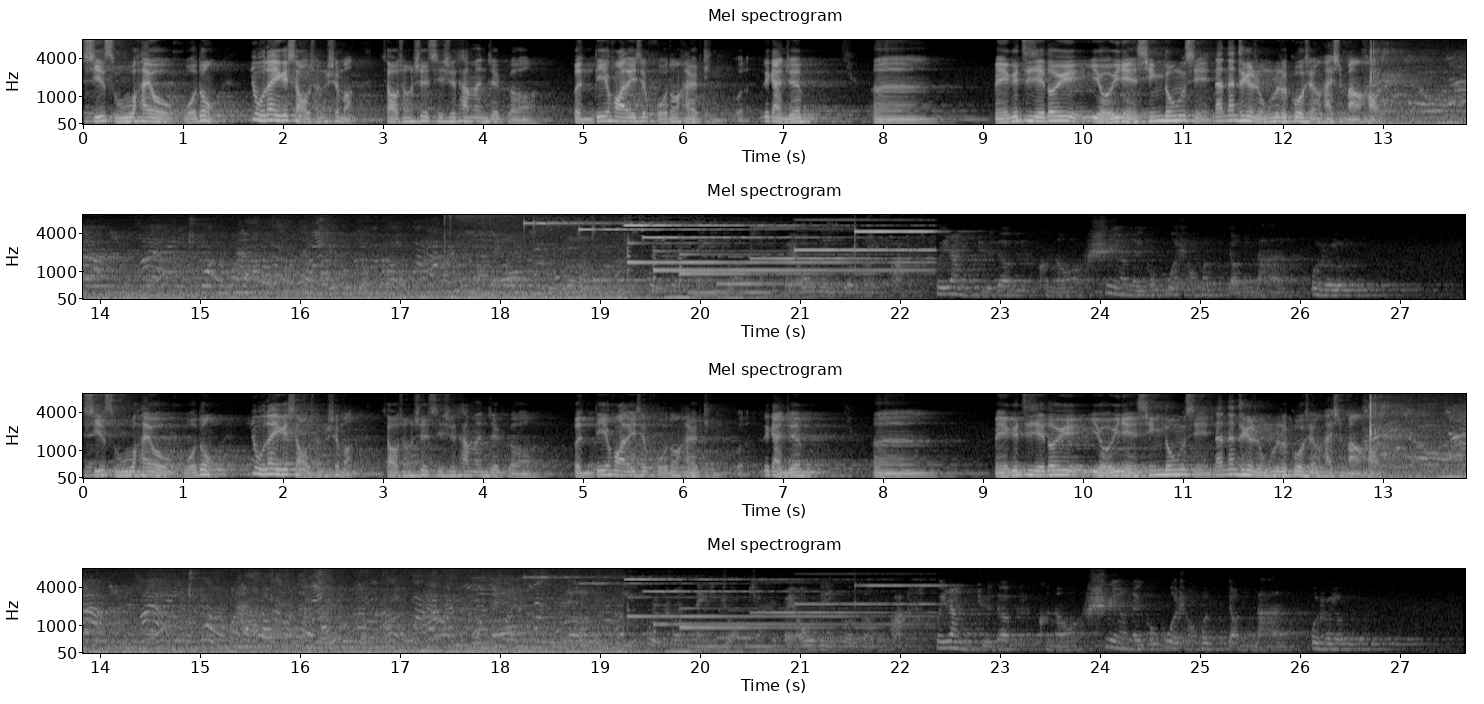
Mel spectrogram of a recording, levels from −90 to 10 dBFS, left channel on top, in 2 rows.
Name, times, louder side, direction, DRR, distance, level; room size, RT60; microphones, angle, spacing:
voice 1, 0.0-1.4 1.7-2.7 3.0-4.5 4.9-7.3 7.9-8.6 9.1-13.1, left 2 dB, 30° left, 11 dB, 0.7 m, -26 dB
voice 2, 1.6-2.2 2.6-3.0 14.2-26.4, right 1 dB, 80° right, 3 dB, 2.6 m, -44 dB
sound 1, 12.8-19.3, right 2 dB, 50° right, 1.7 m, -35 dB
sound 2, 17.4-22.4, left 10 dB, 80° left, 0.7 m, -31 dB
20.5 x 15.5 x 9.7 m, 2.2 s
head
